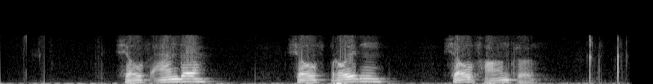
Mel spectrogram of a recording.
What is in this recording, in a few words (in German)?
"schouf", dialekt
